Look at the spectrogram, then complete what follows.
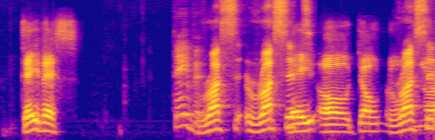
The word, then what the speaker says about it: Davies: Why do I say Davies? Because Americans saying that for like 12 He's Welsh, years. It's Davis.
